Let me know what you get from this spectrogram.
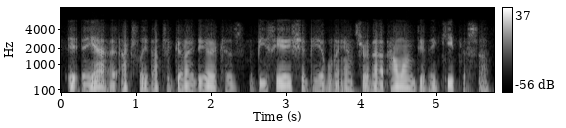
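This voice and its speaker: A man talking casually in a group phone discussion, halting and often restarting his phrases. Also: lowish voice, level tone, gravelly, no echo. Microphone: phone conference call. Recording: muffled, tinny phone conference line.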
